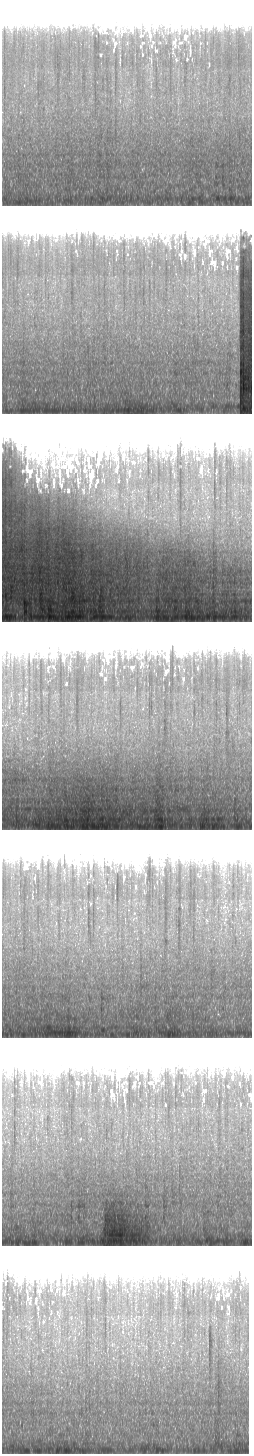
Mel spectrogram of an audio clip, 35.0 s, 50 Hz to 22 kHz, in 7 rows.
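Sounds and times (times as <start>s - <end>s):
steady rain: 0.0s - 34.9s
thunder rumbling: 9.8s - 19.2s.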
